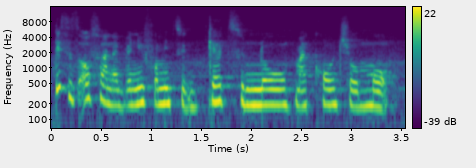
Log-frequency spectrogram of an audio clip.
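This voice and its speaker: A woman from Lagos, Nigeria, a fashion designer talking as a guest in a casual interview, lively and repeating herself for emphasis. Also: mid-range voice, fairly quick, a little hiss or hum, rough recording.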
